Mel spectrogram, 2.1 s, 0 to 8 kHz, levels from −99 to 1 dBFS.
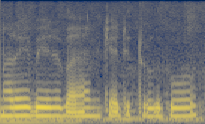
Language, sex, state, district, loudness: Tamil, female, Tamil Nadu, Kanyakumari, -14 LUFS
